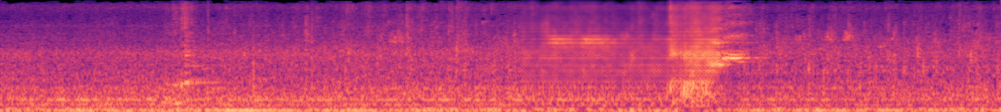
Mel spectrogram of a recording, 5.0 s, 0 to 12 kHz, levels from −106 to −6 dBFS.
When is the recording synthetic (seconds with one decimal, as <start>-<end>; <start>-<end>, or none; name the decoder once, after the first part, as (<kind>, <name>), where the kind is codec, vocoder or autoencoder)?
2.6-3.6 (vocoder, Vocos)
